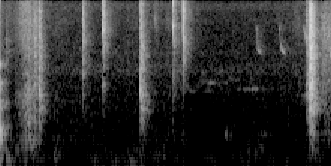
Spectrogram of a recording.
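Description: A quiet pause at a table: a few light clicks and taps from handling glasses and a pen, then two faint short bird chirps near the end.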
